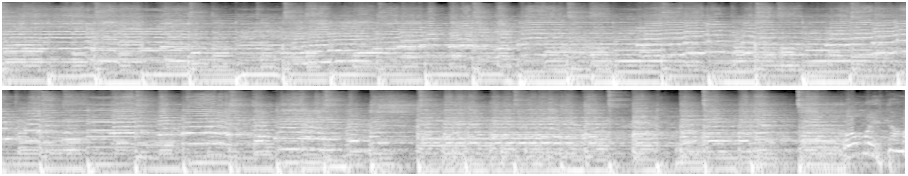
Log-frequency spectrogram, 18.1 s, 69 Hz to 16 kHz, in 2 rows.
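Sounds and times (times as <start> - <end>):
pulsing bass line: 0.0 - 17.8
dance band with brass and saxophone: 0.0 - 18.0.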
